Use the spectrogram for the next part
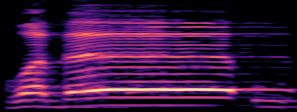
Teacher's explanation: وباء یہاں پر مد متصل ہے، 5 الف کے برابر کھینچیں گے.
